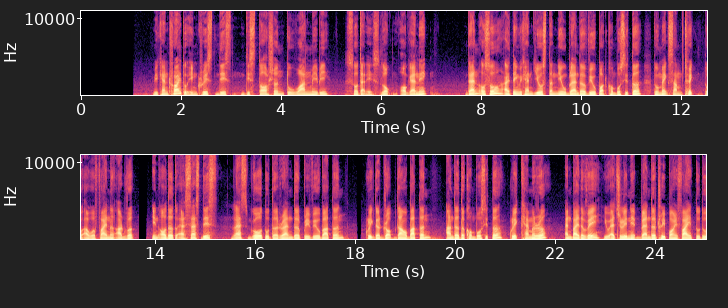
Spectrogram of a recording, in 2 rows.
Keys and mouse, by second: 0.1 middle click, 0.5 middle click, 1.0 middle click, 1.6 middle click, 2.3 middle click, 3.7-5.0 drag, 7.2 ctrl+s, 18.0-22.2 drag.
